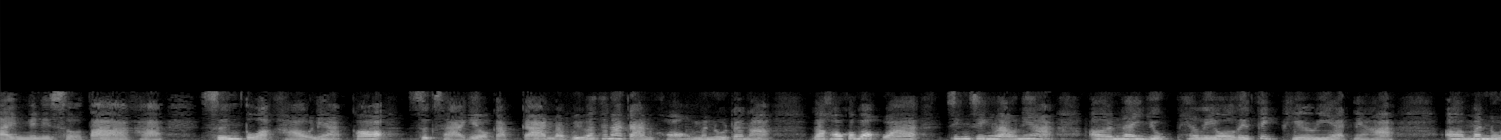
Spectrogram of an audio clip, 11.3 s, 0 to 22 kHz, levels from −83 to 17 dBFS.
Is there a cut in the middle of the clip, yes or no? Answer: yes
